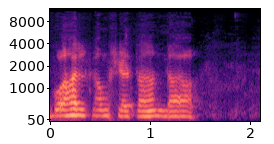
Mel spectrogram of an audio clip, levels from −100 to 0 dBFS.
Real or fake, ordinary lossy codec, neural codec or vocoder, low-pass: fake; Opus, 64 kbps; codec, 24 kHz, 1.5 kbps, HILCodec; 10.8 kHz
